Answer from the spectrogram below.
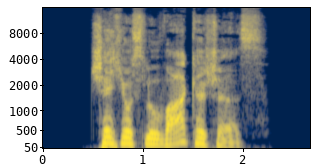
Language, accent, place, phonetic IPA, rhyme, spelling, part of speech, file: German, Germany, Berlin, [t͡ʃɛçosloˈvaːkɪʃəs], -aːkɪʃəs, tschechoslowakisches, adjective, De-tschechoslowakisches.ogg
- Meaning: strong/mixed nominative/accusative neuter singular of tschechoslowakisch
